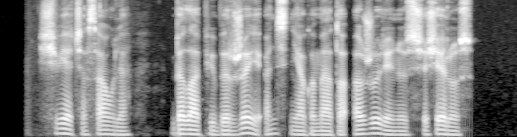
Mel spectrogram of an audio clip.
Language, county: Lithuanian, Kaunas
